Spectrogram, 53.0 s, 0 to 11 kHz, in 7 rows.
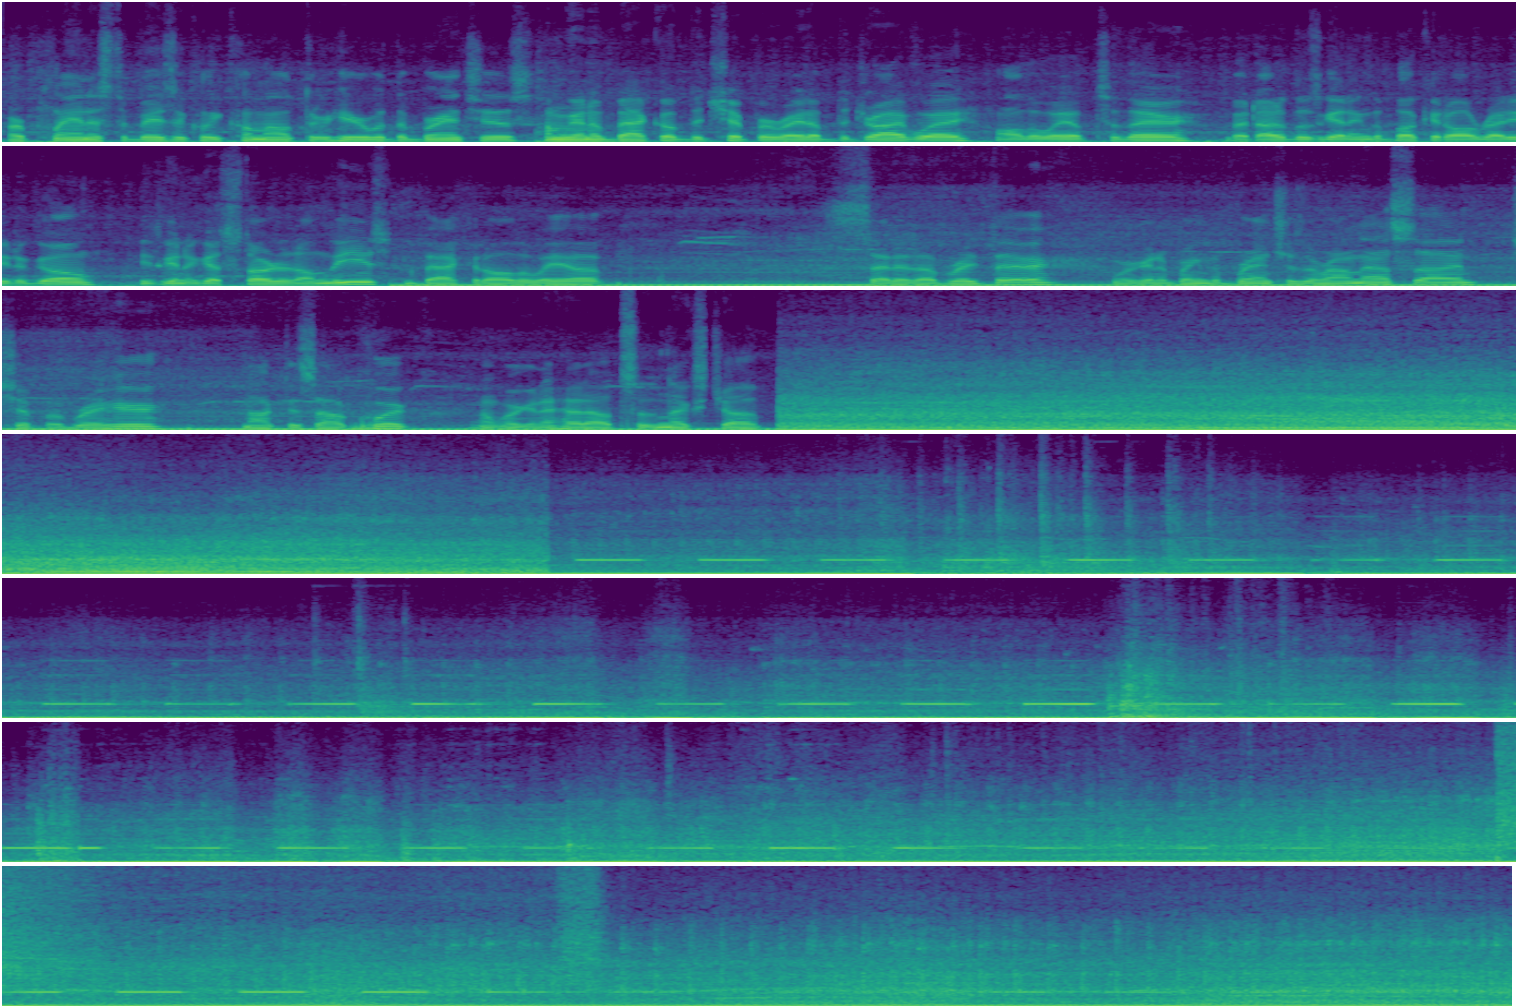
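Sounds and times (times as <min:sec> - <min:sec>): diesel engine running: 0:00.0 - 0:52.9
back-up alarm beeping: 0:10.9 - 0:11.7, 0:28.1 - 0:44.0, 0:45.6 - 0:48.2.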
